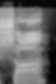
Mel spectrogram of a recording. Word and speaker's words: Cao: Which, by the way, that's how we say Pastor Saw, but it is spelled CAO. So I want to make sure people understand that when they're going, why am I going to CAO? You may not have ever seen it in text. That's how it is spelled.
